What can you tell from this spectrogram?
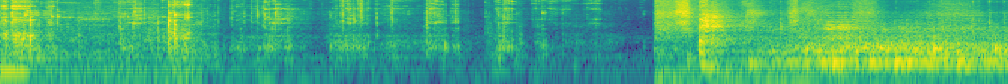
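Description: Ceramic glaze test tiles clicking and scraping against each other as they are sorted by hand in a plastic bin. About four seconds in, this gives way abruptly to the steady rumble of a wheeled dolly rolling across the floor.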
